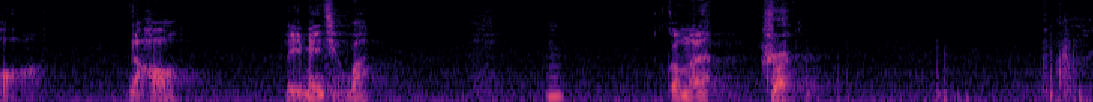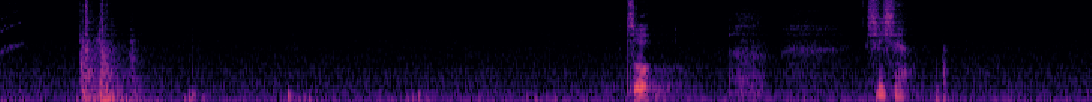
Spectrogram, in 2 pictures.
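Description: A man speaks warmly and politely.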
